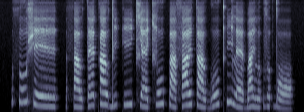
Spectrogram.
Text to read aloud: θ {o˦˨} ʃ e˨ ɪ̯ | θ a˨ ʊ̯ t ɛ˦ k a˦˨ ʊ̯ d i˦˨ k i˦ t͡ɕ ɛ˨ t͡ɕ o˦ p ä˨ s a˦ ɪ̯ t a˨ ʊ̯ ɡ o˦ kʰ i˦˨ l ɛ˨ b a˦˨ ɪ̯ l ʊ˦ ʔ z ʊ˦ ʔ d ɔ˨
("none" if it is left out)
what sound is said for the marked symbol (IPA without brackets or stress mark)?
o˦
